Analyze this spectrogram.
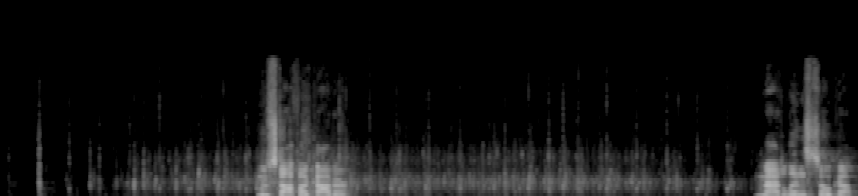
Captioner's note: applause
